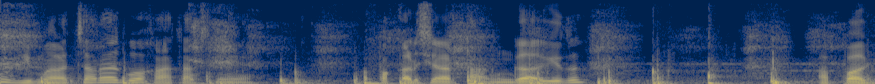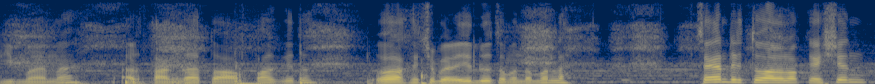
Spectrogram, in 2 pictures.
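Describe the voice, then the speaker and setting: A young man giving excitable, slangy let's-play commentary as a gaming YouTuber, reading game text aloud. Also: a little high, a little hiss or hum. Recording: music playing behind.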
